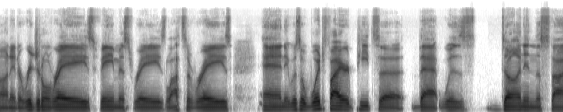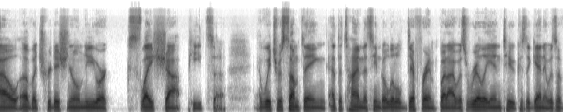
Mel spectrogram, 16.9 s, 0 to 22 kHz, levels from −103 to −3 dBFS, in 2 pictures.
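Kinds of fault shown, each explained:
No faults can be heard in this speech clip. The Opus voice compression keeps the full audio band, and the faint coding traces fit its hybrid mode, with a CELT layer carrying the upper frequencies above the SILK speech coder.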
